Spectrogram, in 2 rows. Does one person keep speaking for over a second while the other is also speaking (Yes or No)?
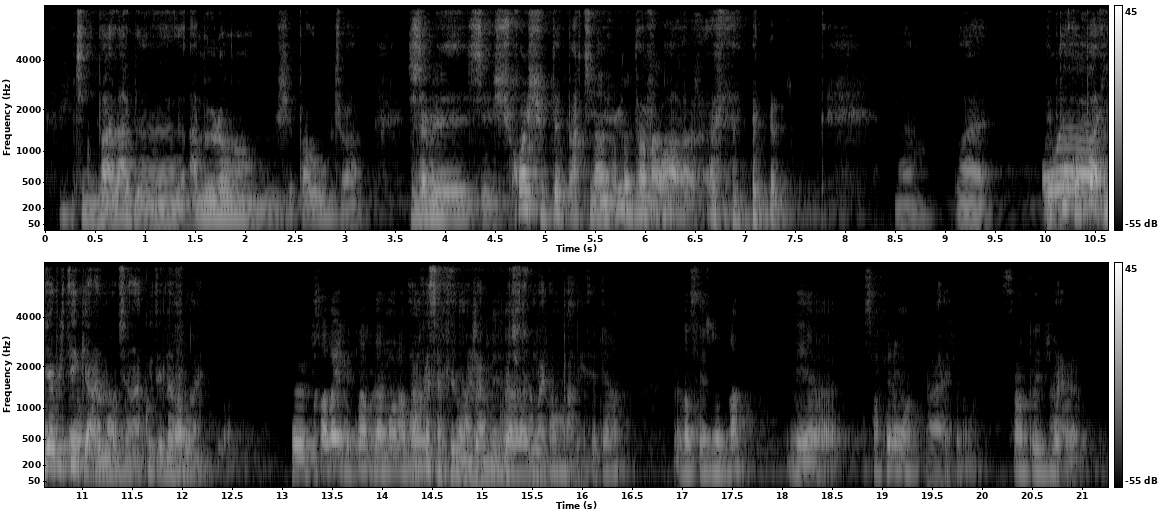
Yes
